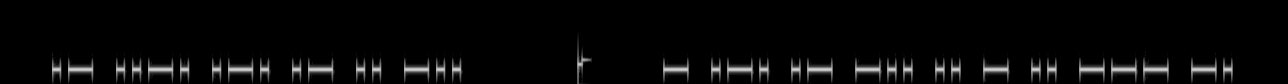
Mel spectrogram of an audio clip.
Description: Morse code, heard as a keyed tone, about 15 wpm, 700 Hz. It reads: AFRAID TRADITION
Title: Sentences from Top 1500 Words - New Word Drill Alt - 15wpm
